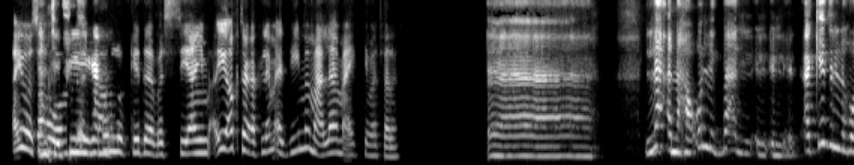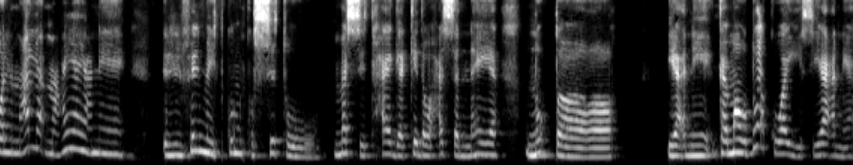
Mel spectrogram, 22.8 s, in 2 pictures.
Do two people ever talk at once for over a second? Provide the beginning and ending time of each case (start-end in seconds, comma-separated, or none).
none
